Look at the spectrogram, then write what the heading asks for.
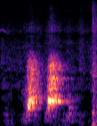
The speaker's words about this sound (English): Oh, my God. And I think the dogs have just killed themselves. Just heard a massive bang through the dog door.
